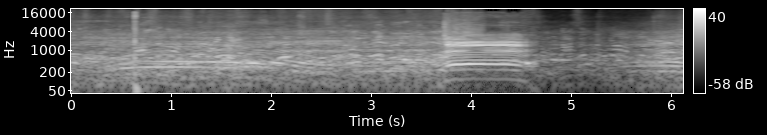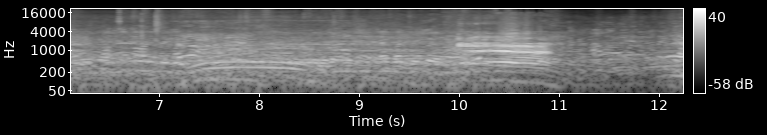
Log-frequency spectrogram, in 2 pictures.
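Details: Sahiwal bull calves at a cattle market in Bangladesh; repeated long, tonal moos, some rising and falling, others loud and harsh, separated by brief pauses over steady crowd noise and talking.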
